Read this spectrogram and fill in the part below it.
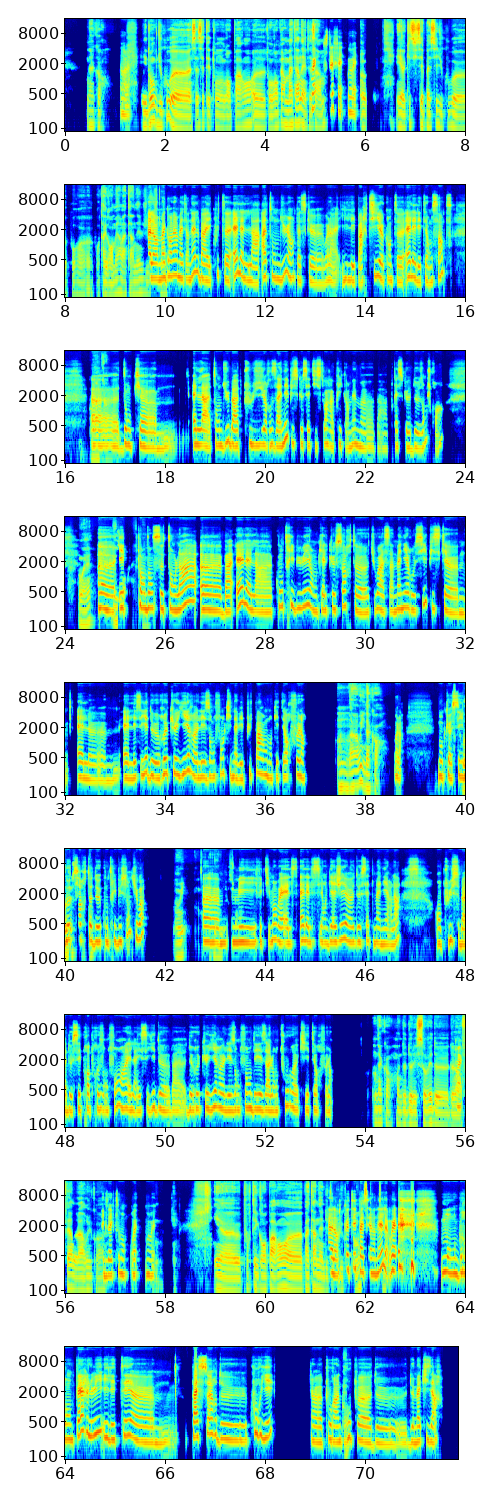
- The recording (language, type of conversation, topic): French, podcast, Comment les histoires de guerre ou d’exil ont-elles marqué ta famille ?
- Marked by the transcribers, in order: drawn out: "hem"; tapping; other background noise; chuckle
